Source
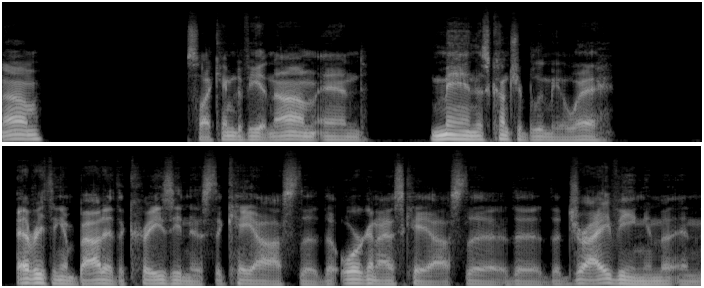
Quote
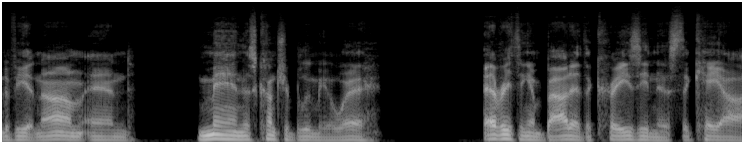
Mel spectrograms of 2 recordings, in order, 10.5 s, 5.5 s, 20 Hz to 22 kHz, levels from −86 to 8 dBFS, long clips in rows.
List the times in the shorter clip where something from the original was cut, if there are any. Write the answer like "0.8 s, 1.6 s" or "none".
none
